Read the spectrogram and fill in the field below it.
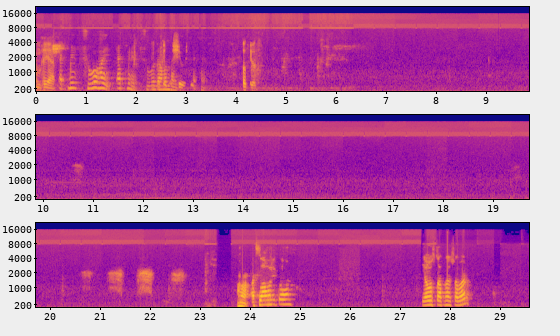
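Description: Young men speak briefly in turns over an online call.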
